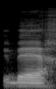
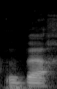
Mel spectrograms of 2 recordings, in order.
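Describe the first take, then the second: First: "über" ending in a full "-ber", "oo-BEHR"; stressed R syllable. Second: "über" ending in a weak schwa, "oo-buh". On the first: Deciding on a loanword's sound, stress on the R syllable. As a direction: give the last syllable of "über" a full open e. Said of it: "the stress will be on the R". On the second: Trying out a German loanword, schwa in the last syllable. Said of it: "trying to do the schwa". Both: Shown as a demonstration.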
